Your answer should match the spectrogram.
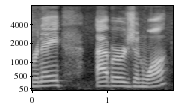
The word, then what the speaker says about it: Auberjonois: better Star Trek shows now I always mispronounce is a last name but it's Renee a birch and wah yeah Rene Auberjonois just recently passed away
